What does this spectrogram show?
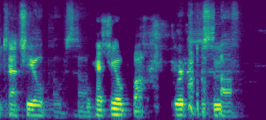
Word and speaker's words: Cacioppo: Cacioppo. Say it again. Cacioppo. Cacioppo. Okay, I'm from Pennsylvania, so I can barely speak correctly. That's okay. My relatives in New York would say Cacioppo, so Cacioppo.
